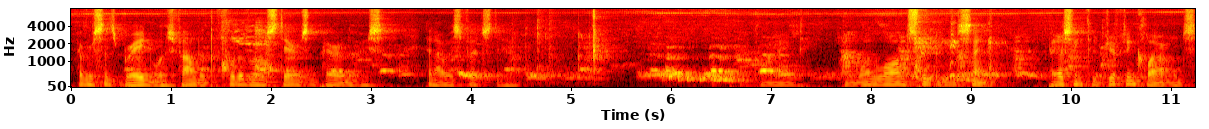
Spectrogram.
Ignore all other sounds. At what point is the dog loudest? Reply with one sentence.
The loudest moment of the dog is at 7 seconds.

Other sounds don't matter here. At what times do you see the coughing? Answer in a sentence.
You can hear the coughing from 1.5 to 2.1 s and from 8.4 to 9.4 s.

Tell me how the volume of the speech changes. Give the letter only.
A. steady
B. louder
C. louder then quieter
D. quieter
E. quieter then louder
E.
